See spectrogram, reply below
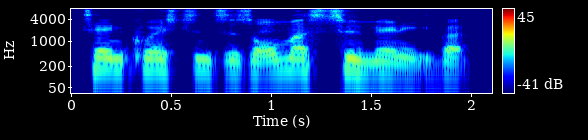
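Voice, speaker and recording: Measured man explaining on a dry call. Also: on the high side, no echo. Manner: measured and explanatory, with some restarts. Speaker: panelist. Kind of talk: casual online webinar talk.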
